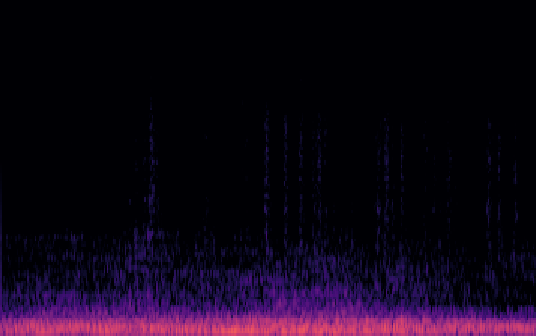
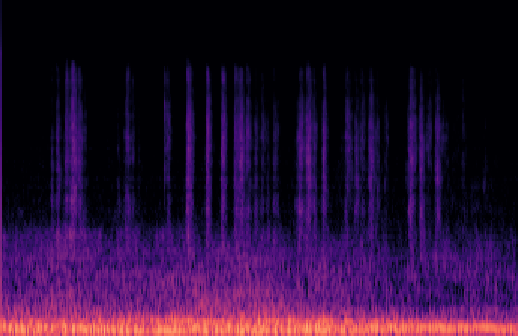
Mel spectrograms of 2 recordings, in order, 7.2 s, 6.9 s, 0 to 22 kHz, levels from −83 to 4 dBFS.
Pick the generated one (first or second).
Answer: second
